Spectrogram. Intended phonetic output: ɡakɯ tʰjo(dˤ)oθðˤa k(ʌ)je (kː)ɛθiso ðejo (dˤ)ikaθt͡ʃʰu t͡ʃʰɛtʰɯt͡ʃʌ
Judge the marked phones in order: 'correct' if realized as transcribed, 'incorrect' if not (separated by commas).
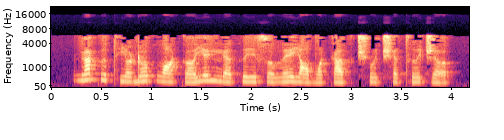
incorrect, correct, incorrect, correct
